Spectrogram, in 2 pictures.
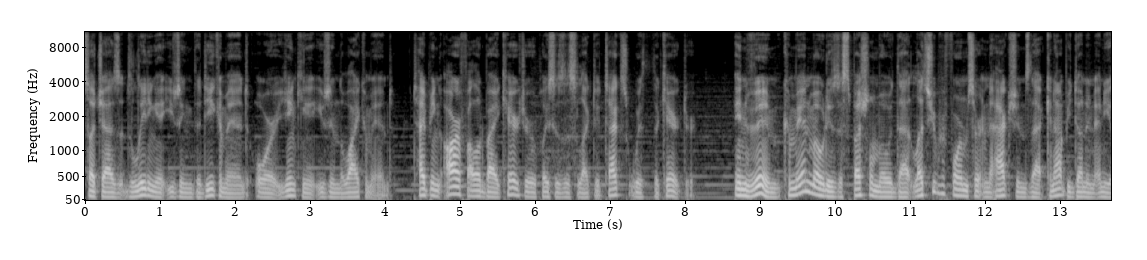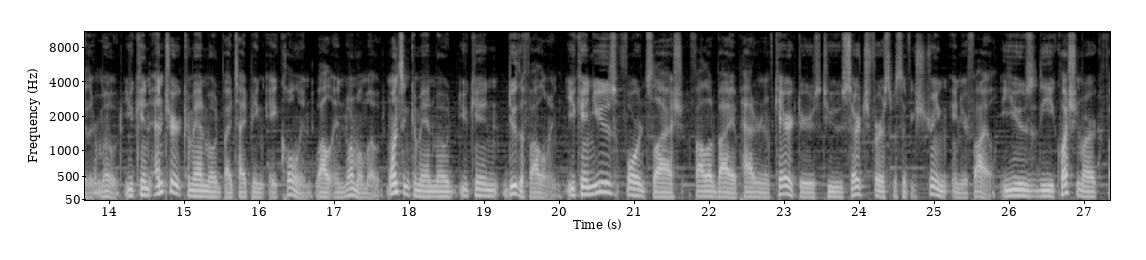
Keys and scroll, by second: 1.8 d, 3.9 y, 5.4 r, 16.7 shift+;, 21.6 /.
